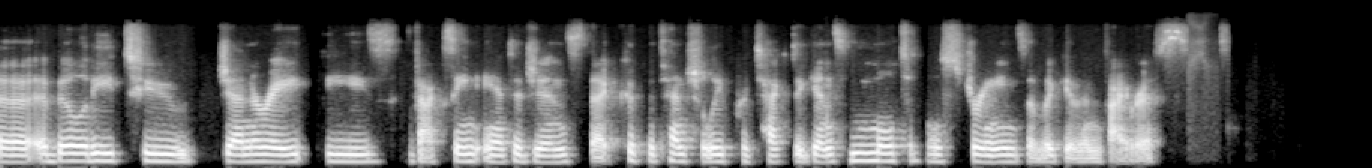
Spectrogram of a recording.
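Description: A woman talks calmly through an online call.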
